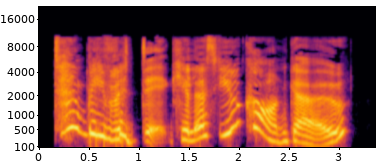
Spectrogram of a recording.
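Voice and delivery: unkind, mocking laugh through words, high, swooping. A girl holds another girl's ball invitation out of reach, laughing unkindly. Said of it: "Gertsy laughed unkindly".

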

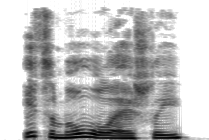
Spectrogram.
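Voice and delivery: whispering. Reading a story aloud, narrator gives a character's line, whispered. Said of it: "she whispered".

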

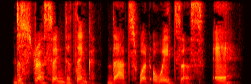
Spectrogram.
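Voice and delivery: malicious, smiling voice with a twisted smile. Reading a stranger pressing a silent woman beside her, with a malicious smile. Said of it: "A twisted, malicious smile".

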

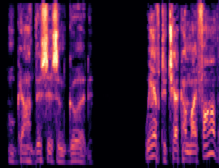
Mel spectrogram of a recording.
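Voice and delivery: plain

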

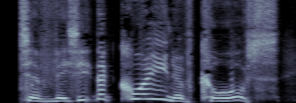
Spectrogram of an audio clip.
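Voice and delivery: words cut through with a cackle. Narrator reading a man's answer to a question in the wagon: cackling. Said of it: "he cackled".

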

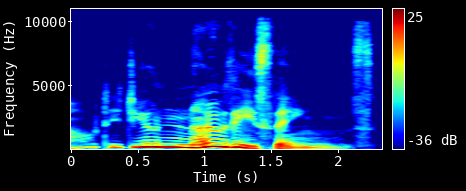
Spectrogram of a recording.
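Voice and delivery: high, loud horrified gasp. A woman speaks to the narrator after staring in horrified silence; gasping. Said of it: "she gasped".

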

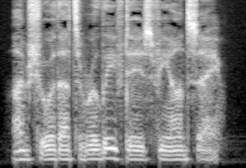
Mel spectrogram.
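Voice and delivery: flat, deep delivery. A man speaking from behind a woman who just mentioned his brother, flat, deep voice. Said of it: "said a flat, deep voice".

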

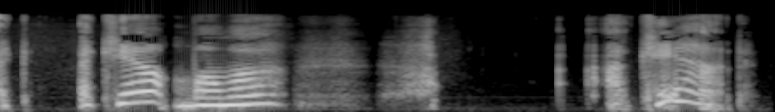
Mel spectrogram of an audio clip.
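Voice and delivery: frightened, high, stumbling plea, climbing upward. Told to answer the door, the narrator pleads with mama: scared, voice climbing higher. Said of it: "My voice climbing higher".

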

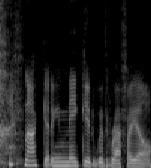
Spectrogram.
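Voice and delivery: ordinary delivery

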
